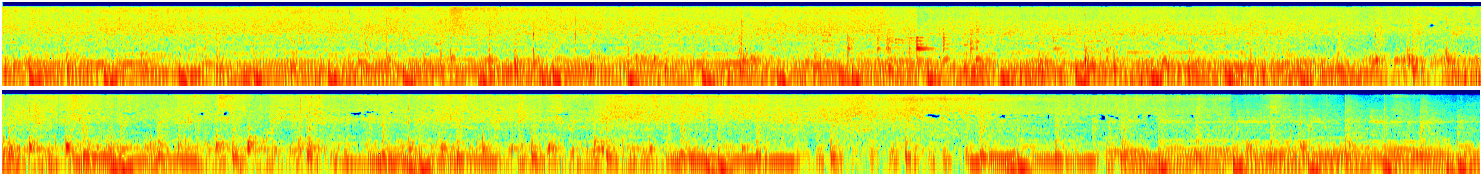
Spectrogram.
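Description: Chicken and cubed squash sizzling as they fry in a metal wok, stirred and scraped with a ladle. Background music with a steady beat plays throughout.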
